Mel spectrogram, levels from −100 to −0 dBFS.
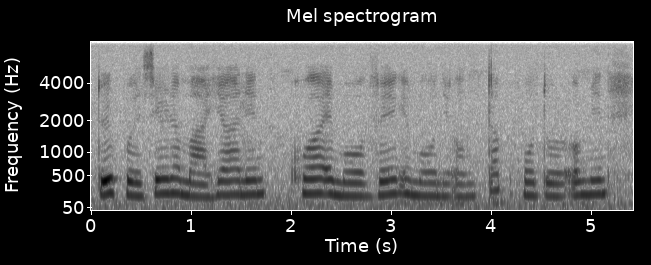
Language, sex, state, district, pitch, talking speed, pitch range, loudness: Mizo, female, Mizoram, Aizawl, 200 Hz, 175 wpm, 185-215 Hz, -22 LUFS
